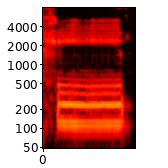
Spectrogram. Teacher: میم پیش مو، حا یا زیر حی، یا مدہ ہے، ایک الف دال میں کھینچنا ہے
